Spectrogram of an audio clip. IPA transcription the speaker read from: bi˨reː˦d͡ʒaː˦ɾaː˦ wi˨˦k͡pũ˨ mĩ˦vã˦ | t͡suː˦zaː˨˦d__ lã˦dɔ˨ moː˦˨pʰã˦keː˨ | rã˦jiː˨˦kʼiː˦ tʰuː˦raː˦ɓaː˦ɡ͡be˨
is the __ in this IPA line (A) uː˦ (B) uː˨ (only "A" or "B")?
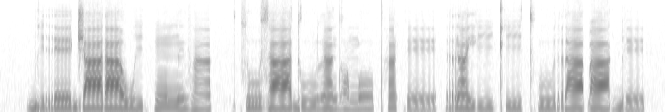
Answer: B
